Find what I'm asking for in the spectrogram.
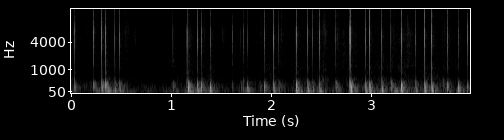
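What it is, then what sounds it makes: Paper playing cards. Two flat, thin, solid coated-paper playing cards with a checked back, lying on a carpet, are tapped and scratched by fingertips and nails. Quick, dry, bright clicks come in a rapid, uneven patter with a low thud under each tap. A short quiet pause near the start gives way to denser, steady tapping.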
